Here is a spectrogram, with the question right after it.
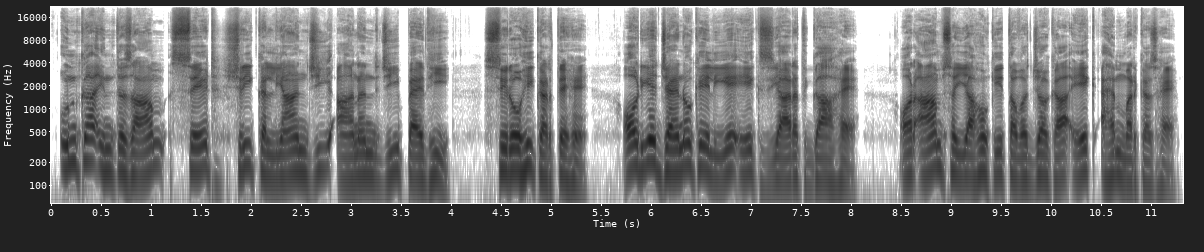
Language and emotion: Urdu, neutral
